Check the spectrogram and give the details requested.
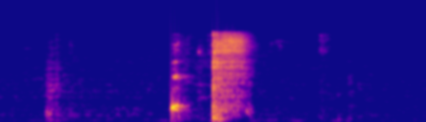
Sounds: Sneeze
